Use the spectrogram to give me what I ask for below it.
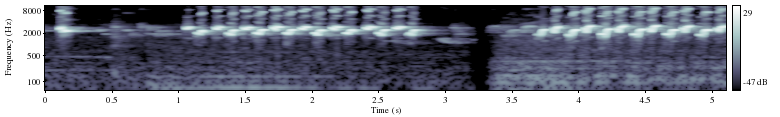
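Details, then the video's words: Sooty-headed bulbul in long, persistent song, used to lure other bulbuls into singing. A single note, then two long runs of fast, bright, bouncing chirps split by a short silence. "burung trucukan gacor PANJANG buat PANCINGAN TRUCUKAN AGAR BUNYI"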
